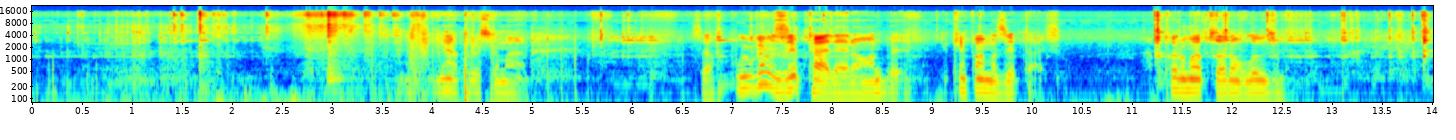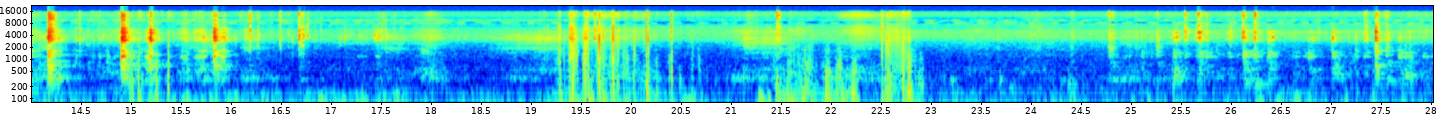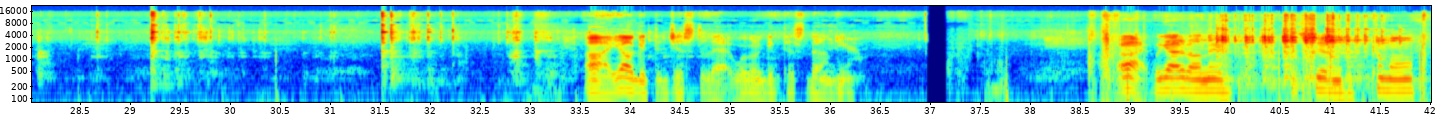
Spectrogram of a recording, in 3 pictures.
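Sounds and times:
rough rustling noise: 0:00.0 - 0:18.2, 0:18.8 - 0:42.0
metallic clicks and scrapes of wire: 0:00.0 - 0:36.0, 0:36.8 - 0:42.0.

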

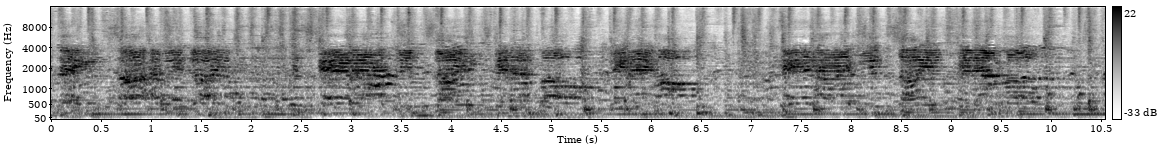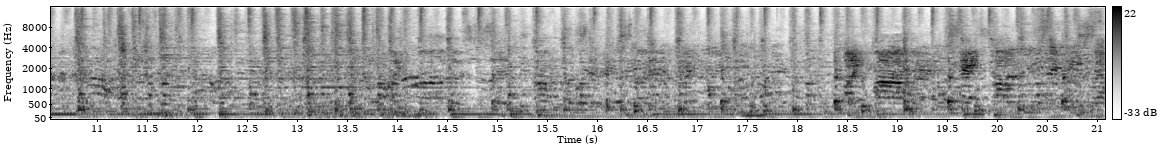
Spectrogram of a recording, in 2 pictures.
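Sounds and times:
acoustic guitars strumming: 0:00.0 - 0:21.0
banjo strumming: 0:00.0 - 0:21.0
people singing: 0:00.0 - 0:21.0.

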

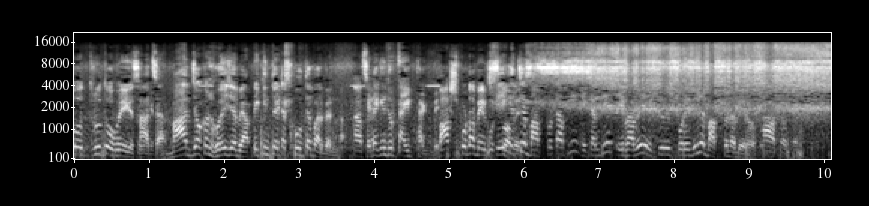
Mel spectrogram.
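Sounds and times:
pressure cooker venting steam: 0:05.6 - 0:10.0.

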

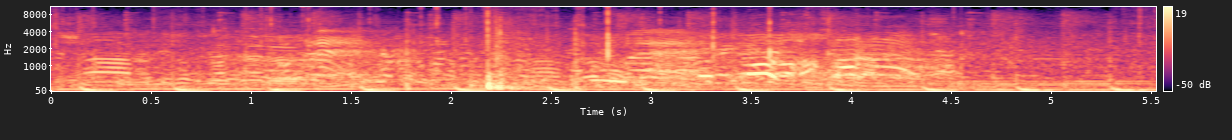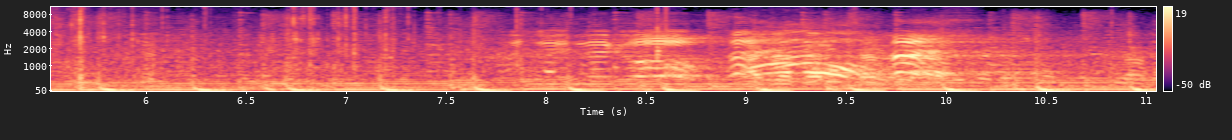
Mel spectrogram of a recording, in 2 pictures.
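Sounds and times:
players shouting: 0:00.1 - 0:05.1, 0:07.4 - 0:10.6
football kick thud: 0:02.1 - 0:02.8.

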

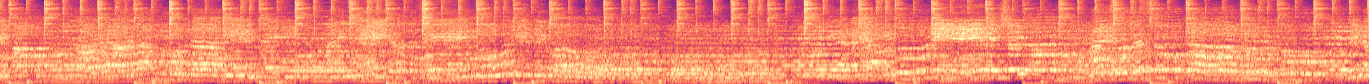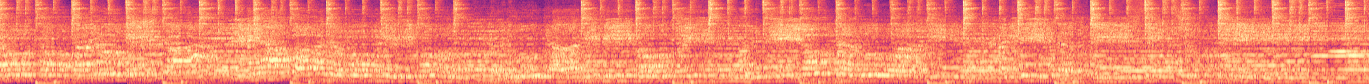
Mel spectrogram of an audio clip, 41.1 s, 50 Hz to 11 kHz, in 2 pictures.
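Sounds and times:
choir singing worship song: 0:00.0 - 0:41.0.

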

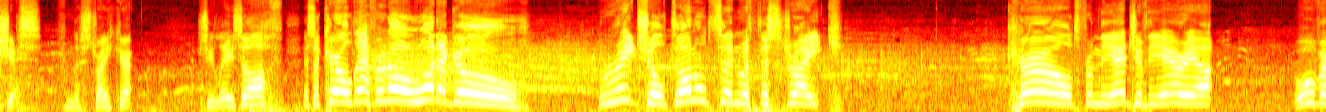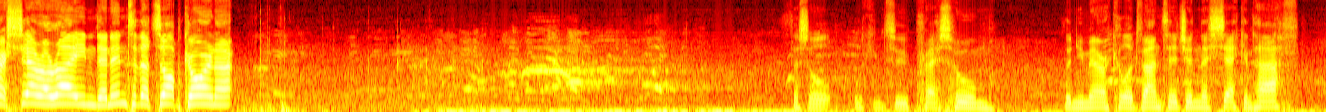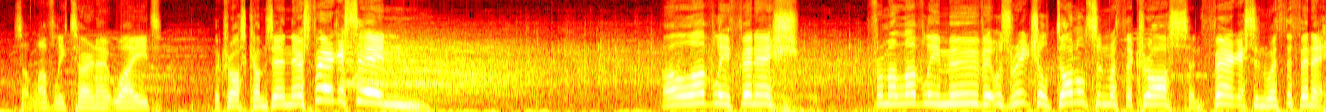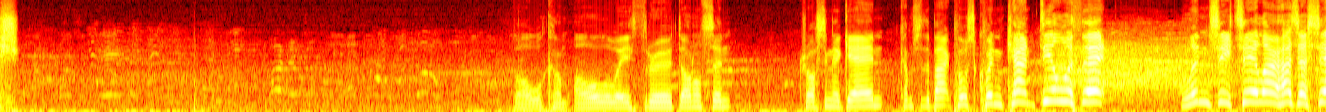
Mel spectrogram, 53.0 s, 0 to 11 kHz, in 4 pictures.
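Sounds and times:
distant voices shouting: 0:29.7 - 0:31.5.

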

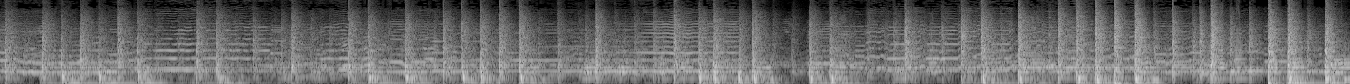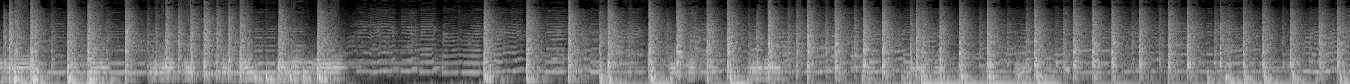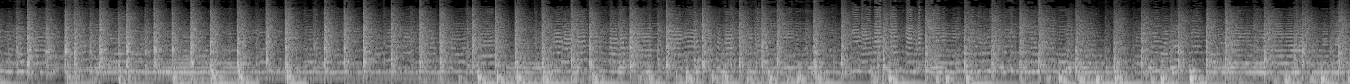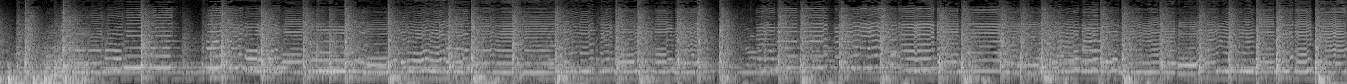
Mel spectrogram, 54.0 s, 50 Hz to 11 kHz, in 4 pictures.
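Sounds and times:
reed wind instrument melody: 0:00.0 - 0:53.9
bass drum beating: 0:19.4 - 0:41.6.

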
